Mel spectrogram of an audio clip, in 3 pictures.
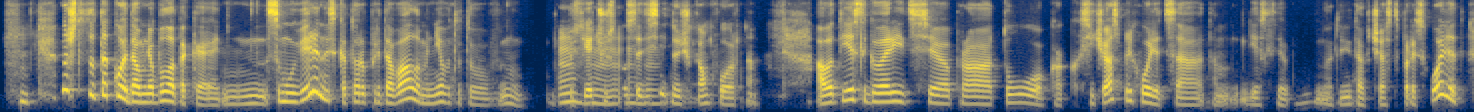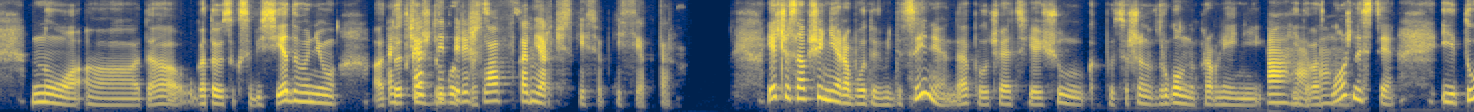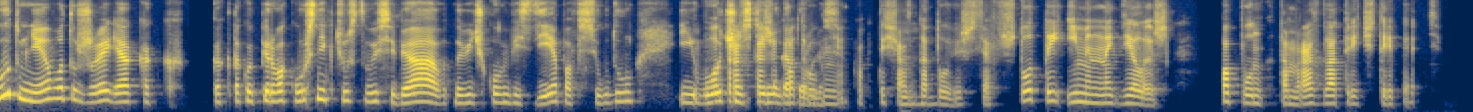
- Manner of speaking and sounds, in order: chuckle
- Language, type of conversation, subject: Russian, podcast, Как вы обычно готовитесь к собеседованию?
